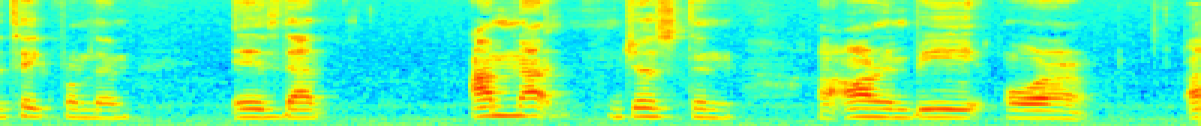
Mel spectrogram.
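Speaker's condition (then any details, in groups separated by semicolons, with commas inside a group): Cerebral palsy; from birth, wheelchair user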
